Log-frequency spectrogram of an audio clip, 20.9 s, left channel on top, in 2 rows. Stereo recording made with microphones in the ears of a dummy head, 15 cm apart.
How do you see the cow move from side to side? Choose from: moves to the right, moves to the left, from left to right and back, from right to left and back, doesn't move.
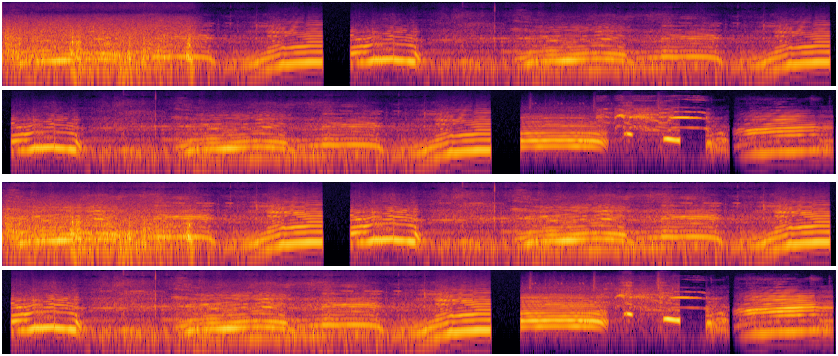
doesn't move.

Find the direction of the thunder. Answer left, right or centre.
left.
